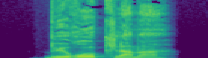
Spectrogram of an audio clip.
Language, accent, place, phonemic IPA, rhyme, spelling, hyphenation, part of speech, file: German, Germany, Berlin, /byˈʁoːˌklamɐ/, -amɐ, Büroklammer, Bü‧ro‧klam‧mer, noun, De-Büroklammer.ogg
- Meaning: paper clip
